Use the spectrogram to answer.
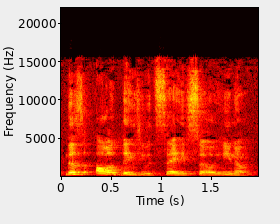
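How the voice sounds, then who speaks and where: A woman's voice: medium pitch, brisk, mellow. A woman guest in a casual chat who speaks bluntly and says exactly what she means. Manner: blunt, straightforward. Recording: echoey room.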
